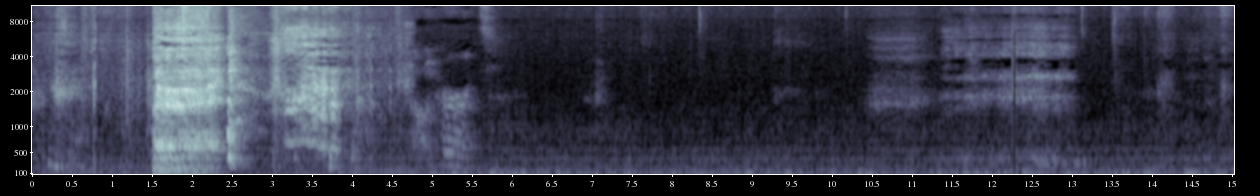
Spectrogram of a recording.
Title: Tiktok Girl Burp Compilation - 3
